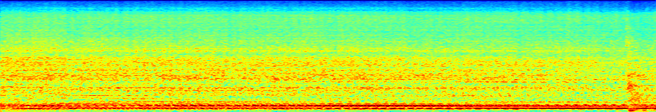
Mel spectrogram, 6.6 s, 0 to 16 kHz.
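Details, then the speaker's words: 1995 Mustang convertible after replacing the idle air control valve and fuel pump. Idle rises at start then drops back, showing the new IAC working. Steady, even idle, smooth low hum, no misses or ticking; healthy. "You hear how the second I started it, that idle was raised, and now it's went back down? That's what that IAC does. It seems to be working perfect too."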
